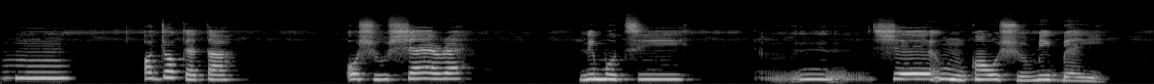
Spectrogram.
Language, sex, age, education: Yoruba, female, 30-45, tertiary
